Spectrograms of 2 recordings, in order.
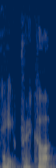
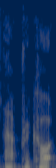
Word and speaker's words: apricot: about the existence of the alternative pronunciation apricot and uh since we had those discussions the OED have actually updated their entry for apricot apricot and they've included the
